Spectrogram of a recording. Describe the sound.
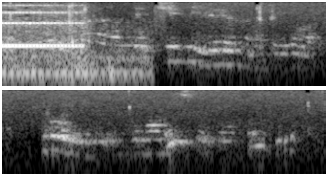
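Telephone ringback tone during an outgoing call: one steady, loud tone lasting about a second, then talking.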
